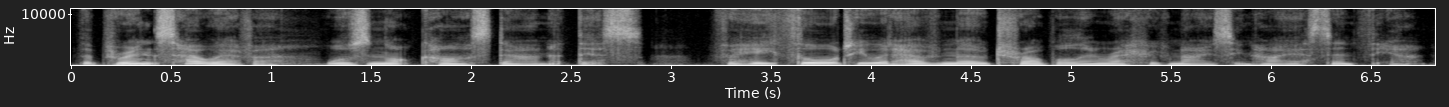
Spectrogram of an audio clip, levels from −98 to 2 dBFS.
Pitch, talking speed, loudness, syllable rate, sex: 190 Hz, 175 wpm, -18 LUFS, 4.7 syllables/s, female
